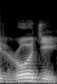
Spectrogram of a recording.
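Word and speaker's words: Rosie: याद रखना ठीक है अब रोजी की स्पेलिंग तो अलग होती है आर ओ एस आई ई होती है ना स्पेलिंग ये होती है लेकिन इसकी ये और इसको पढ़ा रोज ही जाता है ठीक है अब हम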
